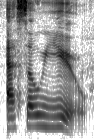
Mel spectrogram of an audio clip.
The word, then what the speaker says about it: SOU: It's SOU. SOU. Some people have a lot of troubles pronouncing it, but you know, Sal, this, that.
